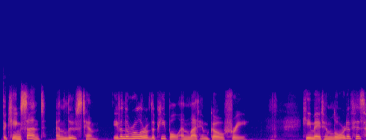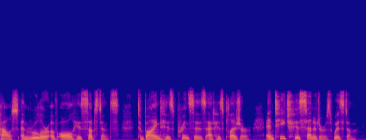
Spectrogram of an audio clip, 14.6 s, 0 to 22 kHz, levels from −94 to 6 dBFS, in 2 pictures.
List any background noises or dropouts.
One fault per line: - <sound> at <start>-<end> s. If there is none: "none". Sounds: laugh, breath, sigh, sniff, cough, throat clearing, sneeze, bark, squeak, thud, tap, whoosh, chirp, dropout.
- whoosh at 5.4-5.6 s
